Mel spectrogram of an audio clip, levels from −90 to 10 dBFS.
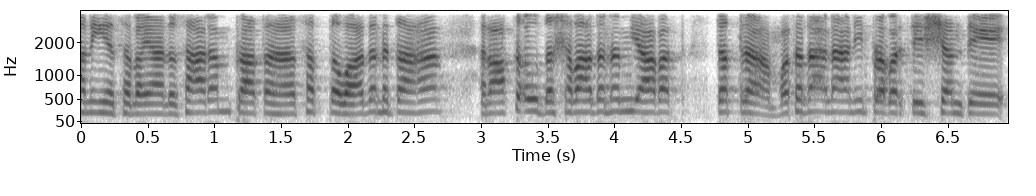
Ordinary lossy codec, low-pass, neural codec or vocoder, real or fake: none; 3.6 kHz; codec, 16 kHz, 0.8 kbps, ZipCodec; fake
